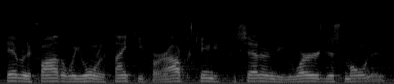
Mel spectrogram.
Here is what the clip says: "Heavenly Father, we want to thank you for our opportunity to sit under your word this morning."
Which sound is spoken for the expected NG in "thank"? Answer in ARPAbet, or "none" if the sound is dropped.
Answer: NG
